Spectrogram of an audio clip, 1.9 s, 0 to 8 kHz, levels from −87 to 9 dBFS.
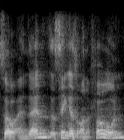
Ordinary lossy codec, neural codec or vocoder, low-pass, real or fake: AAC, 48 kbps; none; 7.2 kHz; real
